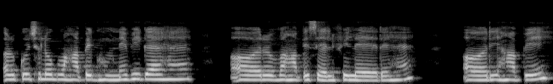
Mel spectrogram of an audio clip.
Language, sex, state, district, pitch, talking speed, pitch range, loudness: Hindi, female, Chhattisgarh, Bilaspur, 215 Hz, 205 wpm, 210-230 Hz, -16 LUFS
